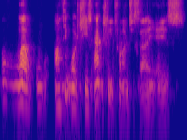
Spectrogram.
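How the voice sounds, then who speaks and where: A man's voice: mid-range voice, big pitch swings, measured pace, creaky, slightly rough, full character voice. An actor playing a cheeky, bumbling young British man, colloquial and hesitant, in a read-through of a comedy script. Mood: backpedalling. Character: easygoing, cheeky, bumbling young bloke at festival.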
